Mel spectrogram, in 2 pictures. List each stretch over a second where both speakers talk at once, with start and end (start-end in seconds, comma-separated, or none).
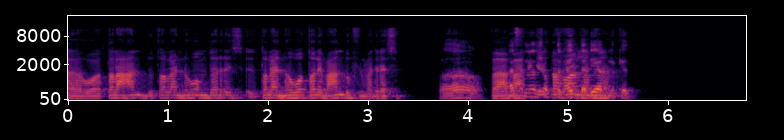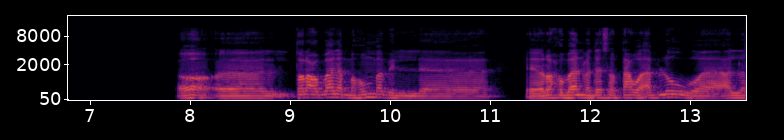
4.2-5.6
